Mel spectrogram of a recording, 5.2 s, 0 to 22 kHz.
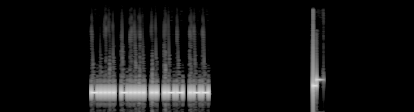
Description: Morse code, heard as a keyed tone, about 44 wpm, 700 Hz. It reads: 66IWW
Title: Five Challenging Letter-Number Combinations 45wpm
